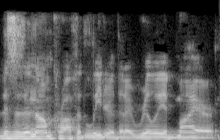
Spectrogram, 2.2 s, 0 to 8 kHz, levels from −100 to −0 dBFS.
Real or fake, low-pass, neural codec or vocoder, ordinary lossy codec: real; 7.2 kHz; none; MP3, 64 kbps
